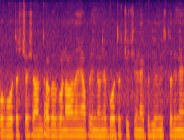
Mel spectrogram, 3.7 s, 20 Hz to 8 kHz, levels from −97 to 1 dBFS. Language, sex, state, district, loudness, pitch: Hindi, male, Haryana, Jhajjar, -19 LUFS, 125 Hz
